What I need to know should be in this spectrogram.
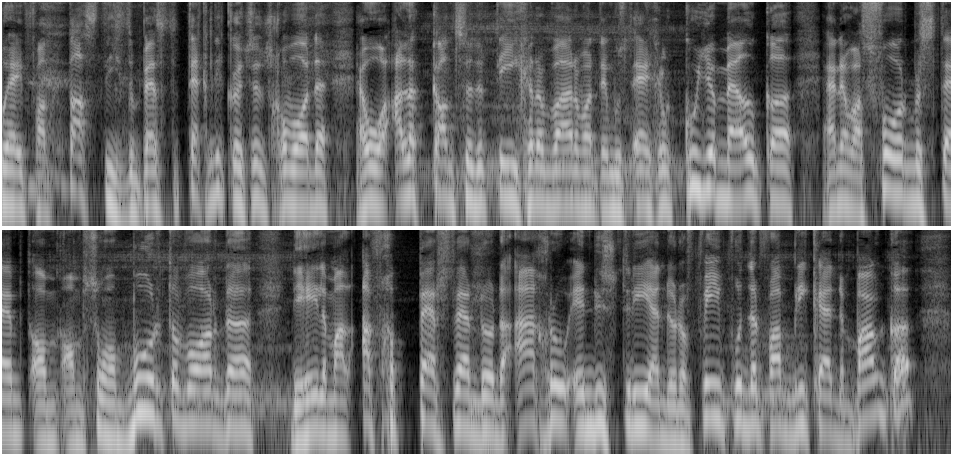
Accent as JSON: {"language": "Dutch", "country": "Suriname", "said": "Van Suriname, ja."}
